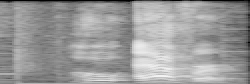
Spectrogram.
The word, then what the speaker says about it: whoever: say who plus ever you say whoever because this w letter doesn't pronounce let dubli vasana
